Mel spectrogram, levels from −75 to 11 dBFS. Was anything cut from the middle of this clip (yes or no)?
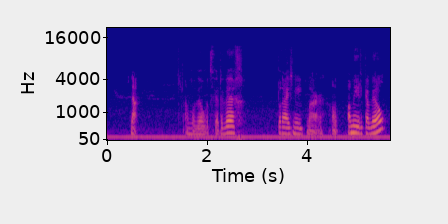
no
